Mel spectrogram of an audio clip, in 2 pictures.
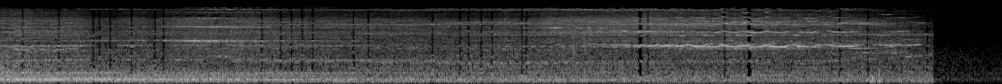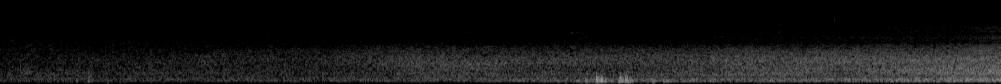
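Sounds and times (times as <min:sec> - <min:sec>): rail rumble: 0:00.0 - 0:09.4
train wheels squealing: 0:00.0 - 0:09.4.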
